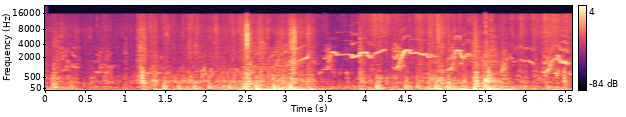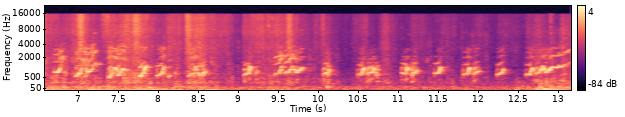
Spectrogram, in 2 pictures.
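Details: Young domestic guinea pigs Rosie and Buddy playing wild indoors, giving repeated high, upward-sweeping squeaky chirps, several per second, loosening into a choppy stuttering series, with rustling patter of bedding beneath.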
